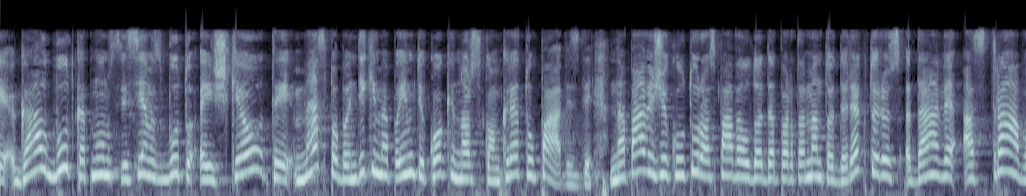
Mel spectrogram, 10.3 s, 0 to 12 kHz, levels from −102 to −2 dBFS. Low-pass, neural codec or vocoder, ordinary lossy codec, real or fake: 7.2 kHz; none; AAC, 32 kbps; real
